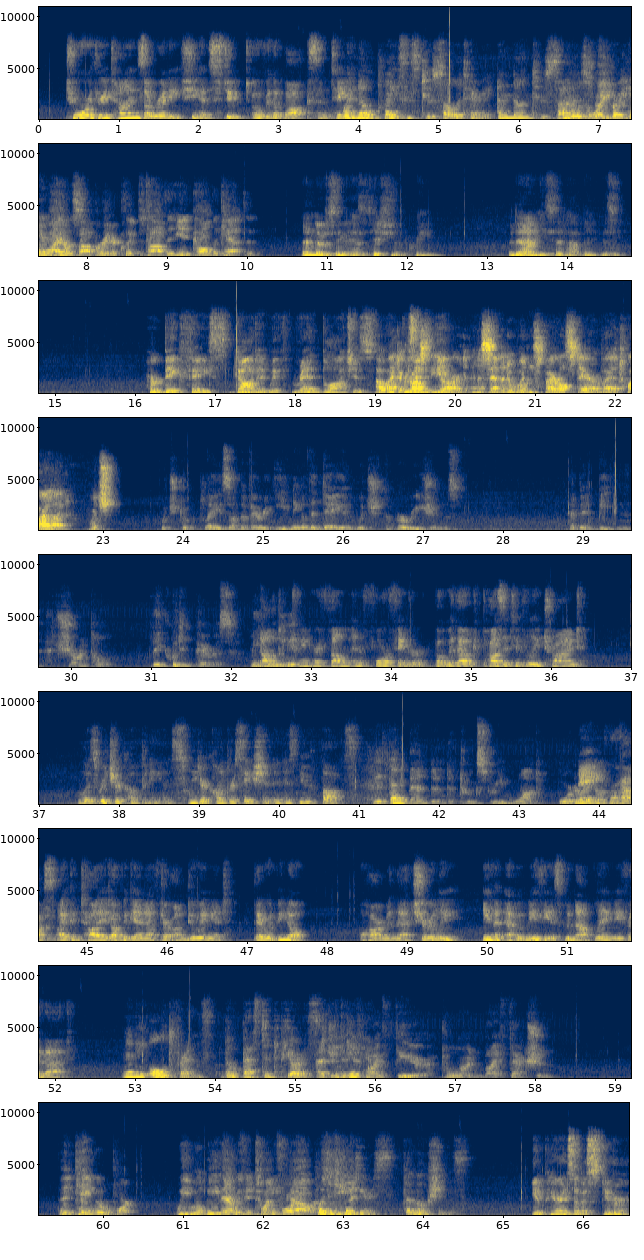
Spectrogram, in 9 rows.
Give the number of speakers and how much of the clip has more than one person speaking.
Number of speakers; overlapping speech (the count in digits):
7, about 9%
